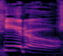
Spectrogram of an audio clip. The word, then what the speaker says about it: giro: Hiro. – G-I-R-O.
